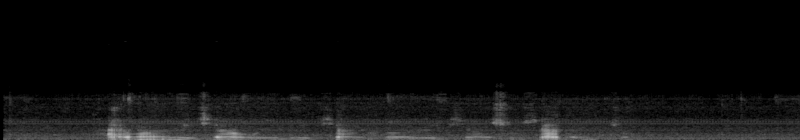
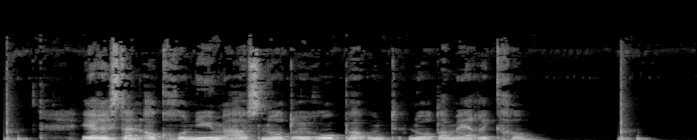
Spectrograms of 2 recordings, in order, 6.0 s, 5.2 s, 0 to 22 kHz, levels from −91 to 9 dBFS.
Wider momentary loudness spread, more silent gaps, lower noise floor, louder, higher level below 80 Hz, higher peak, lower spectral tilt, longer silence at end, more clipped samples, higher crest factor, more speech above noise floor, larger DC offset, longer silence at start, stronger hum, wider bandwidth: about the same, 21 LU vs 19 LU; neither; second, -59 dBFS vs -77 dBFS; second, -34 LUFS vs -18 LUFS; second, -80 dBFS vs -48 dBFS; second, -12 dBFS vs -2 dBFS; about the same, -6.5 dB/octave vs -5.5 dB/octave; first, 1.2 s vs 0.4 s; neither; first, 24 dB vs 16 dB; second, 25 dB vs 59 dB; neither; first, 0.75 s vs 0.05 s; neither; second, 7.6 kHz vs 16 kHz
